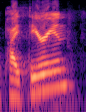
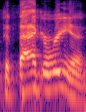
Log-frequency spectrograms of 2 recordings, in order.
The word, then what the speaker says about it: Pythagorean: to find a b the pythurian Pythagorean right it's a Pythagorean theorem let's write that down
